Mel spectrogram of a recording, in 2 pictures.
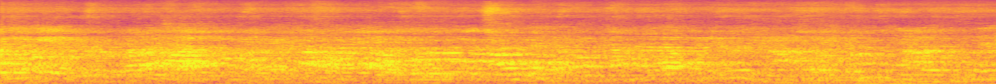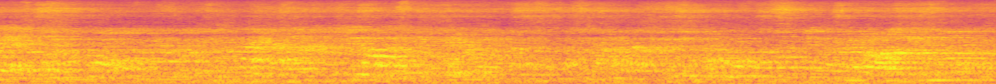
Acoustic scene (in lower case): cafe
